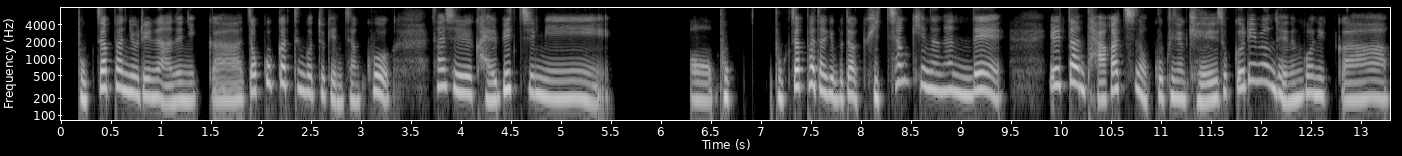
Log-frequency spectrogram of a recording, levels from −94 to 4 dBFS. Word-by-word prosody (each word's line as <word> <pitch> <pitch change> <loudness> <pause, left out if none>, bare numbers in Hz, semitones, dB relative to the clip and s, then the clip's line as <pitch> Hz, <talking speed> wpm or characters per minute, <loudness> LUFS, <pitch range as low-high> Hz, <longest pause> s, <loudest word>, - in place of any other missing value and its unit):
복잡한 300 - +3
요리는 220 -3 +2
아니니까 165 - -3
떡국 295 +8 0
같은 345 -7 0
것도 240 -1 -2
괜찮고 185 +3 -1 0.4
사실 290 -7 +1
갈비찜이 205 - 0 0.8
어 190 -1 -3
복 215 -1 0 0.4
복잡하다기보다 230 - +3
귀찮기는 300 - -1
한데 255 -4 +1 0.4
일단 335 -2 +3
다 195 -6 -2
같이 290 +6 +1
넣고 220 -1 -1
그냥 205 -1 +1
계속 190 +8 -1
끓이면 390 +5 -1
되는 200 -7 +1
거니까 205 -4 -2
225 Hz, 265 characters per minute, -27 LUFS, 195-285 Hz, 0.8 s, 복잡한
